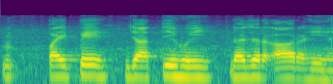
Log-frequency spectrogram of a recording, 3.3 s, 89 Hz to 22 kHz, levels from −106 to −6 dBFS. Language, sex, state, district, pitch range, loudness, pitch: Hindi, male, Punjab, Fazilka, 135-150 Hz, -13 LUFS, 145 Hz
